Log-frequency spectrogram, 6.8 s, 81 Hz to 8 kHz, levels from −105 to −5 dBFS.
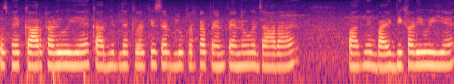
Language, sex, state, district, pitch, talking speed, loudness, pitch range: Hindi, female, Chhattisgarh, Raigarh, 230 Hz, 245 wpm, -17 LUFS, 225-230 Hz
